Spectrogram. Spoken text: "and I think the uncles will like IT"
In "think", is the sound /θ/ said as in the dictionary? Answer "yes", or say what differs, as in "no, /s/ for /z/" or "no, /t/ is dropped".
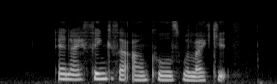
yes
